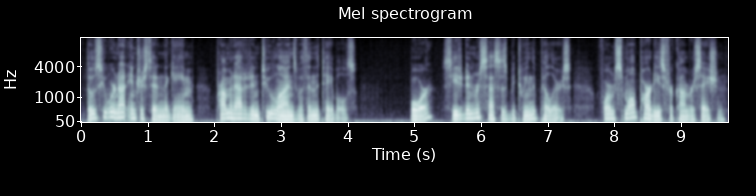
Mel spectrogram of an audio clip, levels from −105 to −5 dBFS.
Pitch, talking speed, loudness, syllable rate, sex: 115 Hz, 165 wpm, -20 LUFS, 6.0 syllables/s, male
